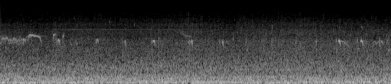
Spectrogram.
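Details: Wild Eurasian oystercatchers calling: short high piping notes repeated several times a second in an uneven run, with a steady low rumble of water and wind underneath.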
